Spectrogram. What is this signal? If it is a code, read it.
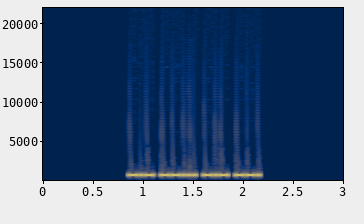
Morse code, heard as a keyed tone, about 45 wpm, 700 Hz. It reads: K7KG
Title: USA Call Signs - 4 Characters - 2x Character Spacing - 45wpm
